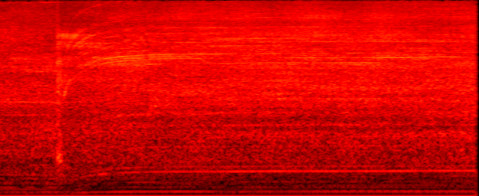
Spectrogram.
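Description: A machine polisher whirs steadily on a car's body.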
